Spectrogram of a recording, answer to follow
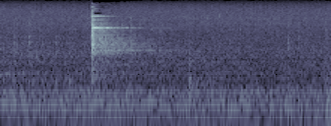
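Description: A single sharp metallic clink about a second in, ringing briefly at a high pitch. It comes from the monstrance or the brass-framed glass door of its throne being handled at the altar, over a low steady room hum.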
